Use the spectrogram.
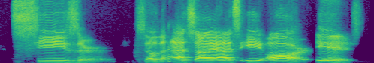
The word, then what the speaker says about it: Siser: for all of you is how to properly pronounce caesar so the s-i-s-e-r is say with me season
